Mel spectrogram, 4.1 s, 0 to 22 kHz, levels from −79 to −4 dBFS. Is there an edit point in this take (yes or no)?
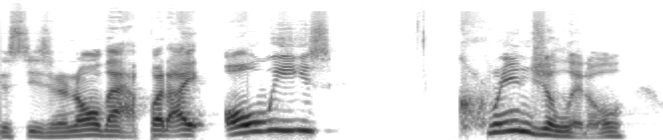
no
